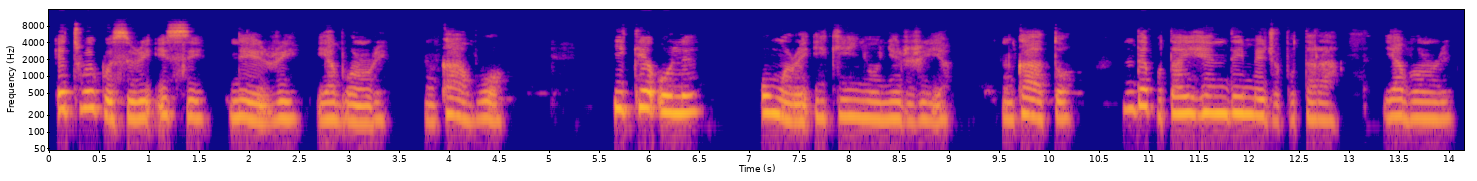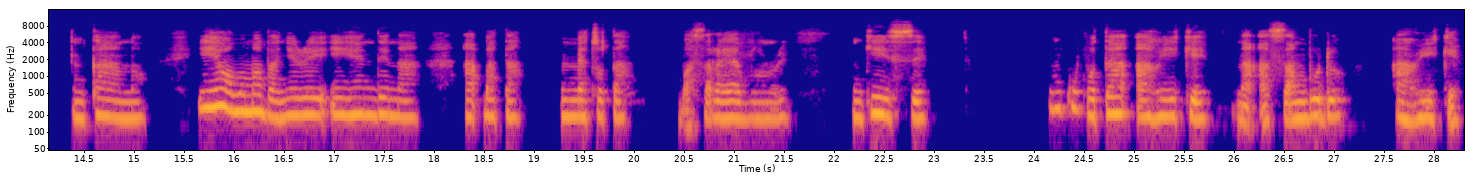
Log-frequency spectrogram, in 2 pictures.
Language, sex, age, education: Igbo, female, 30-45, tertiary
